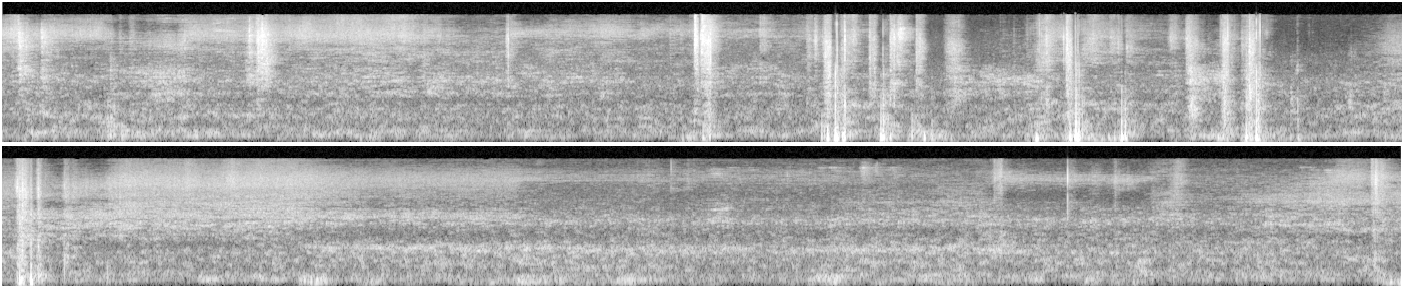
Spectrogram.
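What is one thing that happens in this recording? Footsteps run quickly over hard ground and grass.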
